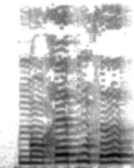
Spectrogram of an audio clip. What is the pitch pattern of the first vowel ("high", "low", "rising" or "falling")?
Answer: low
